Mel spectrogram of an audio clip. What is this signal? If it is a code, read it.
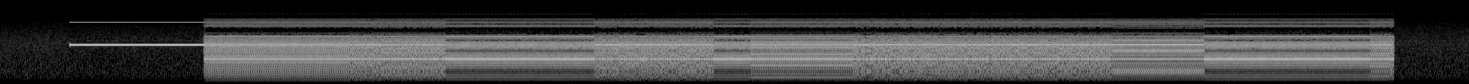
Cassette data (Kansas City type), 1200 baud, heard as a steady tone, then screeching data.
